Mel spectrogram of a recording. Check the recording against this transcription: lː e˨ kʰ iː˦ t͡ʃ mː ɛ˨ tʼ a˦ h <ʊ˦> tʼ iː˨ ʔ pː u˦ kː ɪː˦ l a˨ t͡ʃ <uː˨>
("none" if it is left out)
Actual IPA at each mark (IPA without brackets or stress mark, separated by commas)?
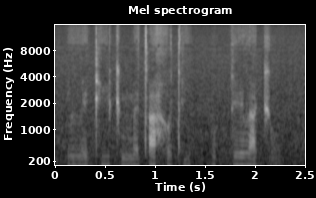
ʊ˨, u˨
